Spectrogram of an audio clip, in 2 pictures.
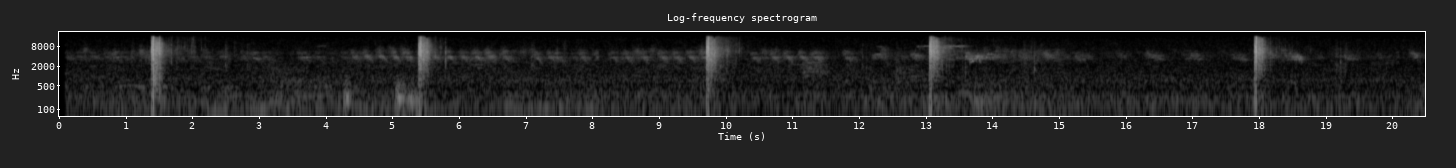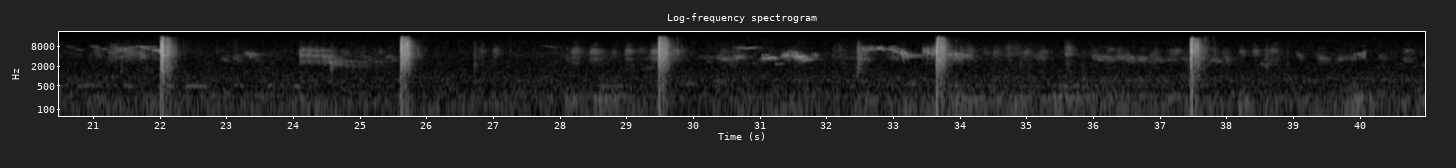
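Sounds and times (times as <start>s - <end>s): air rifle cracks: 1.4s - 2.0s, 5.4s - 5.9s, 9.7s - 10.3s, 13.0s - 13.4s, 17.9s - 18.4s, 22.0s - 22.4s, 25.6s - 26.0s, 29.4s - 29.9s, 33.6s - 34.0s, 37.4s - 37.8s.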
